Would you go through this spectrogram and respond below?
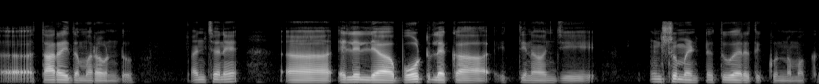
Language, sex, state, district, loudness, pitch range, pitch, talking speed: Tulu, male, Karnataka, Dakshina Kannada, -21 LUFS, 95-110 Hz, 105 Hz, 125 wpm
